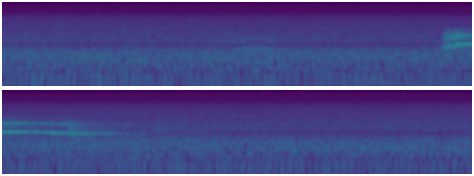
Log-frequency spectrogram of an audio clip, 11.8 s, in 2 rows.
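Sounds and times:
coyote howl: 5.5 - 7.8.

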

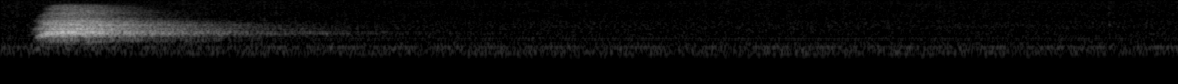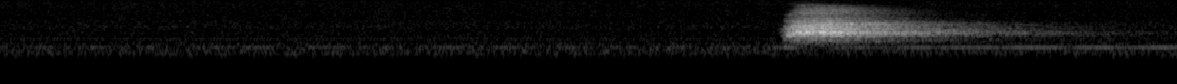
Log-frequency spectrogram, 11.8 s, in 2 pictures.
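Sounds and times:
faint low hum: 0.0 - 11.7
red fox screaming: 0.2 - 1.4, 9.8 - 11.3.

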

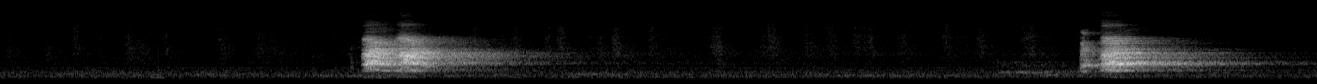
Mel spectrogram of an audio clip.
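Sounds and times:
North American red fox: 3.5 - 6.3, 9.8 - 12.9.

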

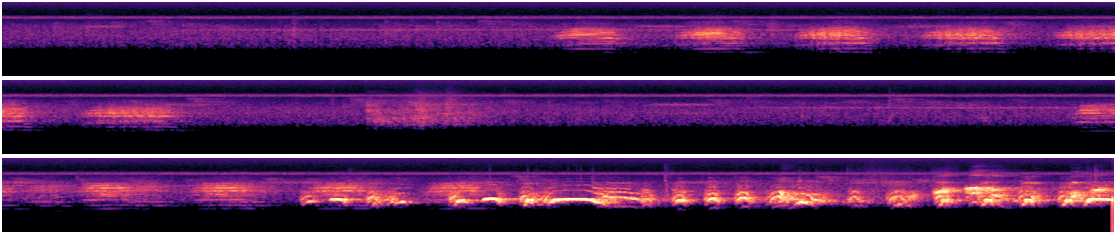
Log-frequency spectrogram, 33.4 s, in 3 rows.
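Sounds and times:
Barred Owl calling: 25.2 - 33.3.

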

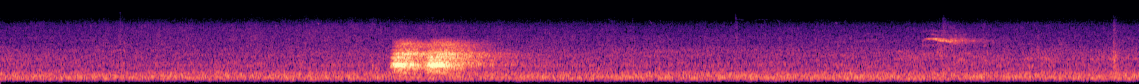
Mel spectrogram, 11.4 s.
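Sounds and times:
low steady hiss: 0.0 - 11.3
red fox barking: 3.9 - 5.2.

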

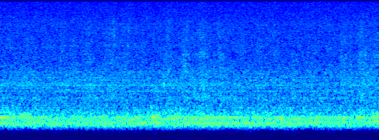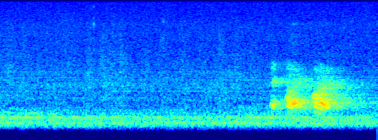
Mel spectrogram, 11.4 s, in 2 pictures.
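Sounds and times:
faint background hiss: 0.0 - 11.3
red fox barks, short hoarse yelps: 9.8 - 11.2.

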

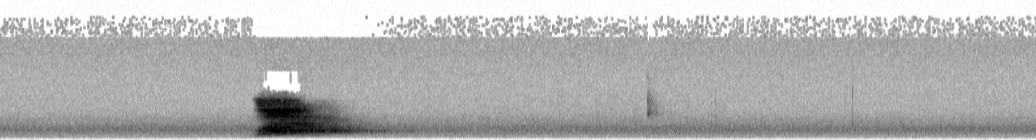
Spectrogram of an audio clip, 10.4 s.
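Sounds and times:
red fox screaming: 2.6 - 4.0.

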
